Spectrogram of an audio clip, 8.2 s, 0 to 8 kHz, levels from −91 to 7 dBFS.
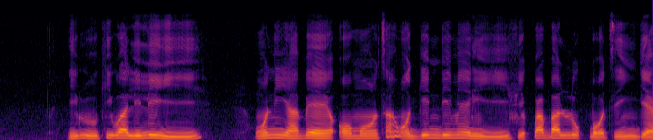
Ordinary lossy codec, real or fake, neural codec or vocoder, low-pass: none; real; none; 7.2 kHz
